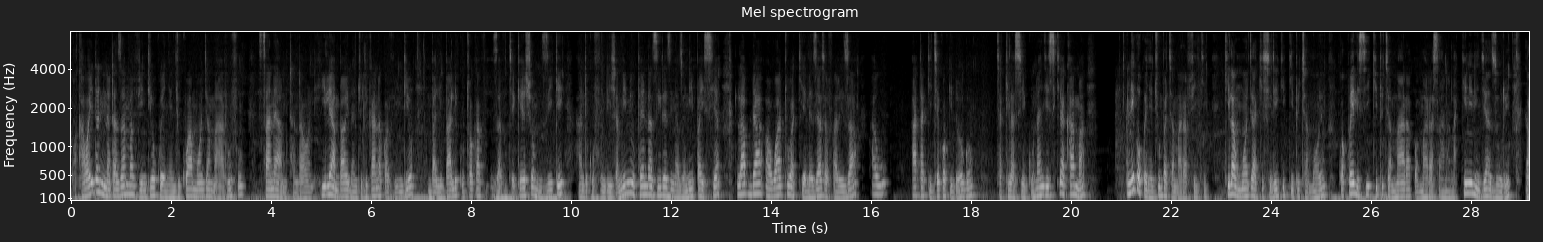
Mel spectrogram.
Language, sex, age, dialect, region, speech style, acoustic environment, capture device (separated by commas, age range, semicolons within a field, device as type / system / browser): Swahili, male, 25-34, Kenya - Nairobi Sheng-influenced, Kenya, relaxed, silence, mobile / Linux / Chrome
